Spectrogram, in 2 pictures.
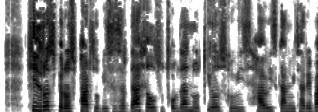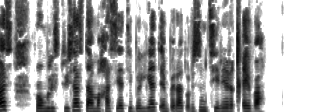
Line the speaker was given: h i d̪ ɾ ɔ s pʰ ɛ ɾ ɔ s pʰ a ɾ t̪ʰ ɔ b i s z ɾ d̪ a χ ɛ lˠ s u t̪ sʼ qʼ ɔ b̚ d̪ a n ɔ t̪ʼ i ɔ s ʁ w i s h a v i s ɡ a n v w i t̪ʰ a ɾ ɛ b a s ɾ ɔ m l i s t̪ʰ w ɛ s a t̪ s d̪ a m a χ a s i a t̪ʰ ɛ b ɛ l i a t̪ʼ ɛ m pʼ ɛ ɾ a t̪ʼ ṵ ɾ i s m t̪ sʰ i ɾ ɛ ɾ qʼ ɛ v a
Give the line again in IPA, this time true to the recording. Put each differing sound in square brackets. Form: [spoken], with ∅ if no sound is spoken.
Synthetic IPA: h i d̪ ɾ ɔ s pʰ ɛ ɾ ɔ s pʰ a ɾ t̪ʰ ɔ b i s z ɾ d̪ a χ ɛ lˠ s u t̪ sʼ qʼ ɔ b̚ d̪ a n ɔ t̪ʼ i ɔ [z] ʁ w i s h a v i s ɡ a n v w i t̪ʰ a ɾ ɛ b a s ɾ ɔ m l i s t̪ʰ w [i] s a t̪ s d̪ a m a χ a s i a t̪ʰ ɛ b ɛ l i a t̪ʼ ɛ m pʼ ɛ ɾ a t̪ʼ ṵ ɾ i s m t̪ sʰ i ɾ ɛ ɾ qʼ ɛ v a

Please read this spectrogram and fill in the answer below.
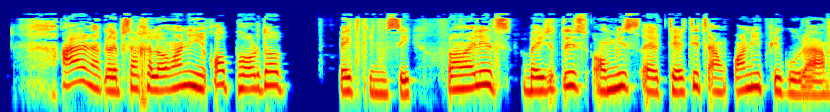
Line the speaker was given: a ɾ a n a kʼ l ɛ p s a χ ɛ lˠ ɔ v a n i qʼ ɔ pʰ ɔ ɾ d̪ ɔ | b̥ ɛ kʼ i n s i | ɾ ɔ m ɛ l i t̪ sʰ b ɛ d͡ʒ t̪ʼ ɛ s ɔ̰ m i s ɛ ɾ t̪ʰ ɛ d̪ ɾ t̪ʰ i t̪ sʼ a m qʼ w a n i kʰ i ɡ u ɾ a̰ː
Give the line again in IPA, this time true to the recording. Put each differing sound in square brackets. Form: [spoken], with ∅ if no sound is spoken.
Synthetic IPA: a ɾ a n a kʼ l ɛ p s a χ ɛ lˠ ɔ v a n [iː] qʼ ɔ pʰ ɔ ɾ d̪ ɔ | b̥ ɛ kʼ i n s i | ɾ ɔ m ɛ l i t̪ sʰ b ɛ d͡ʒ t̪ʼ [i] s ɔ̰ m i s ɛ ɾ t̪ʰ ɛ [∅] ɾ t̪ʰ i t̪ sʼ a m qʼ w a n i [pʰ] i ɡ u ɾ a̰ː

